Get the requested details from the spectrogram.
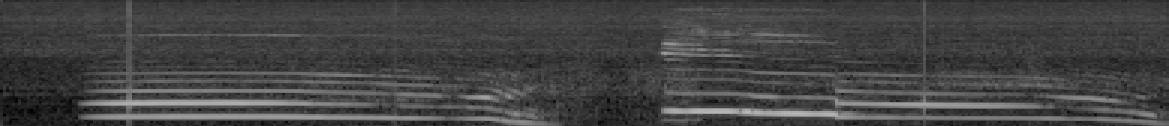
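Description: A wolf gives two drawn-out howls, each a smooth, sustained tone held for over a second before dropping away. The second howl starts slightly higher and wavers briefly before settling and falling off.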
